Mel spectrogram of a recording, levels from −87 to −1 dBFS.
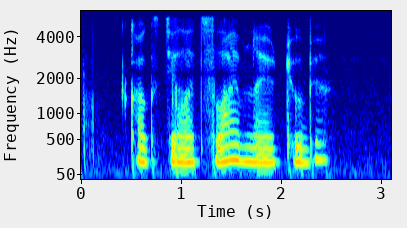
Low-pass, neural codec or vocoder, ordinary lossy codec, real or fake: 5.4 kHz; none; none; real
